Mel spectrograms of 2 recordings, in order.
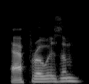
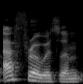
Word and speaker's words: aphorism: Afroism? Afroism, thank you. That is not how I would pronounce that word. um, Inhaling sharply at this hollow aphorism, Sarat grasped the offered hand and stood.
